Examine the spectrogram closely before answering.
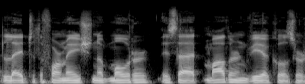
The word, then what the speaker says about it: MOTER: By the way, I want to say MOTER is spelled M-O-T-E-R because everyone, of course, wants to say MOTER. Right, and that's not a misspelling, actually.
